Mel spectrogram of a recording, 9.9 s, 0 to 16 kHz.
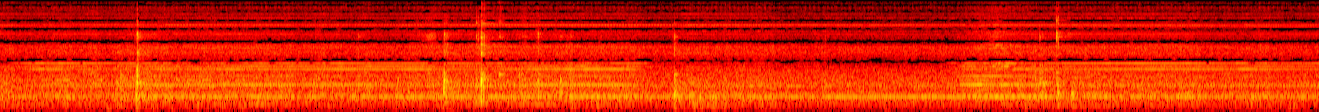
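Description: A handful of sharp clicks and knocks as parts of a 3D-printed revolver-type launcher are handled and fitted together, the loudest about three and a half seconds in, over a steady hum.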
